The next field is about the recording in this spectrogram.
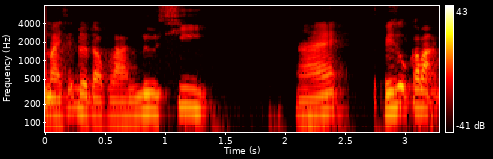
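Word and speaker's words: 主: Trong trường này sẽ được đọc là Nushi.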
